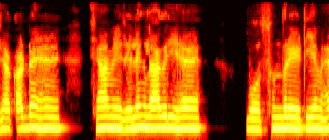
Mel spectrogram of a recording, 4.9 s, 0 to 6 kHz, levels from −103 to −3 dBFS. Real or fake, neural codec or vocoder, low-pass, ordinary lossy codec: real; none; 5.4 kHz; none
